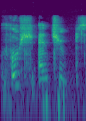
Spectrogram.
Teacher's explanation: The short I is flattened and pronounced like U.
